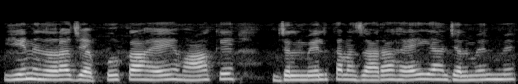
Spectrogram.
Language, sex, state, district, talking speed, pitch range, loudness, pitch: Hindi, female, Rajasthan, Jaipur, 160 wpm, 210-230 Hz, -16 LUFS, 220 Hz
